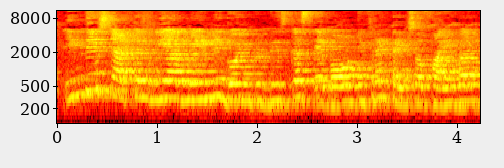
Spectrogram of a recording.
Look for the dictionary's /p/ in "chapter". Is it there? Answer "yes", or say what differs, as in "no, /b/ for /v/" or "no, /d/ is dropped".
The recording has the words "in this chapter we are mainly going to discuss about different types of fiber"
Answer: no, /p/ is dropped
